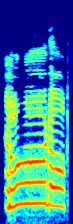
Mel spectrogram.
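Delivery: long high wail of comic dismay; retold panic, high and loud; mock horror. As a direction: cry out in exaggerated dread. Retold inner horror at being spoken for.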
